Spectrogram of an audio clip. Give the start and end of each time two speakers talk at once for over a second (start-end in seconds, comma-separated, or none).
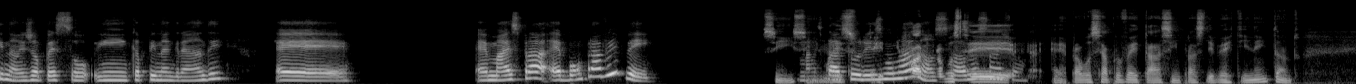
8.0-10.3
